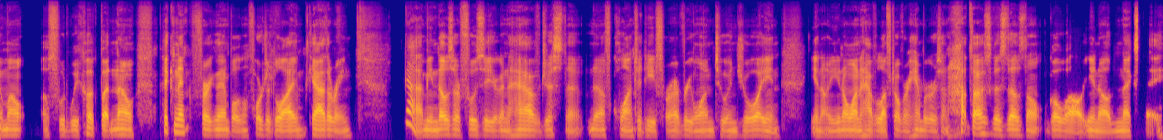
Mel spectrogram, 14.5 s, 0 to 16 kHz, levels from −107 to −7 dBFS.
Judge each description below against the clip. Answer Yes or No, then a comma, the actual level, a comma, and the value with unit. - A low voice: Yes, very low, 95 Hz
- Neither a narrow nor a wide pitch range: No, narrow, 1.9 semitones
